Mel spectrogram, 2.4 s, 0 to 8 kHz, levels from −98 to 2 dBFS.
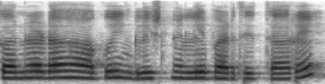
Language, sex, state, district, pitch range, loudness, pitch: Kannada, female, Karnataka, Bidar, 205-230 Hz, -14 LUFS, 215 Hz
